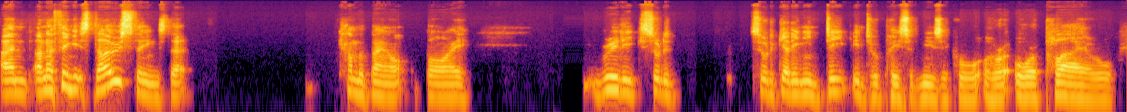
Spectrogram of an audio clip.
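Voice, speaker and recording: A man's voice: mid-range voice, a little slow, pauses often, darkish tone. A middle-aged man hosting a casual chat, musing informally and circling round his ideas. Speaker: interviewer, guitar teacher.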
